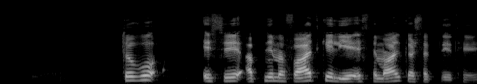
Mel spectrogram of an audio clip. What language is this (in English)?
Urdu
